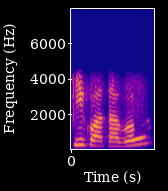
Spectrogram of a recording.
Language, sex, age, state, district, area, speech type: Bengali, female, 45-60, West Bengal, South 24 Parganas, rural, conversation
